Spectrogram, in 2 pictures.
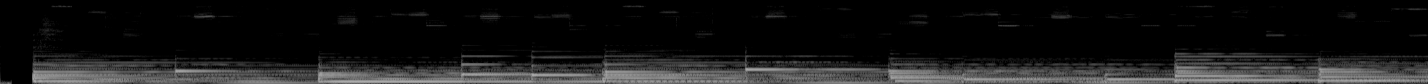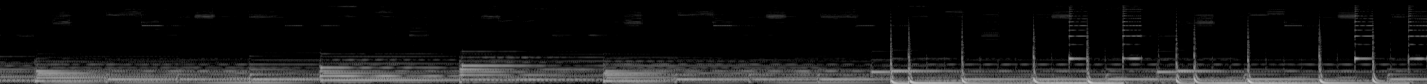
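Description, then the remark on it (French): Piano and orchestra play a flowing instrumental introduction, with Christo on piano and arrangement and Will on orchestration and mixing, sustained harmonic chords shifting every few seconds, before fuller strings and percussion swell in near the end; no voices are heard. “Je vous laisse en compagnie de Christo au piano et arrangement, Will égal à l'orchestration et au mixage”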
